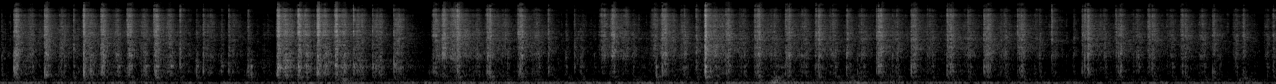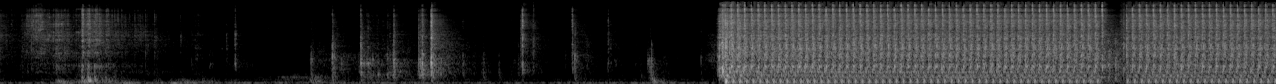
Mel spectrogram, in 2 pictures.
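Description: Upgraded Tokyo Marui SCAR-H DMR next-generation recoil shock airsoft electric gun firing rounds in rapid mechanical bursts for about twenty seconds, close and loud, then a steady broadband hiss takes over.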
